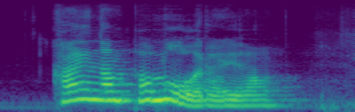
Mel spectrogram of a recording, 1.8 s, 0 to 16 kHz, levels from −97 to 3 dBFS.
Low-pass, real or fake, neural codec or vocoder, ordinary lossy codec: 14.4 kHz; fake; codec, 44.1 kHz, 2.6 kbps, SNAC; none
